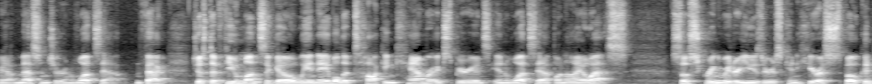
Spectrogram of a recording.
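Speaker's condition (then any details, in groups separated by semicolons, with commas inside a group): No condition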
